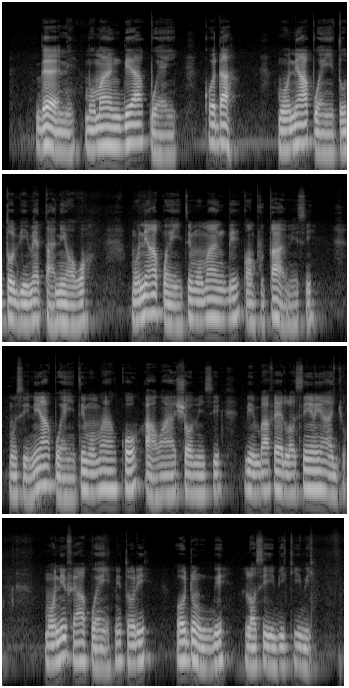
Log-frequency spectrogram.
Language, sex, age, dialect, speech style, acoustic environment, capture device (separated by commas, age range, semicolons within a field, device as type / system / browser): Yoruba, male, 25-34, Nigeria - Lagos Yoruba, excited, silence, mobile / Linux / Chrome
